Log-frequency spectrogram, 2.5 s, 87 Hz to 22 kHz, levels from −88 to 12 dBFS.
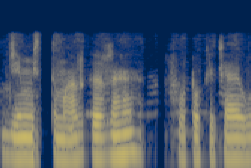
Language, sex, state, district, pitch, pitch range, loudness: Hindi, male, Bihar, Muzaffarpur, 120 Hz, 115-125 Hz, -17 LUFS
